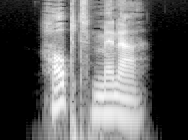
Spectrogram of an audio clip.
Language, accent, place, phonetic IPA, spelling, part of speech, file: German, Germany, Berlin, [ˈhaʊ̯ptˌmɛnɐ], Hauptmänner, noun, De-Hauptmänner.ogg
- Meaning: nominative/accusative/genitive plural of Hauptmann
